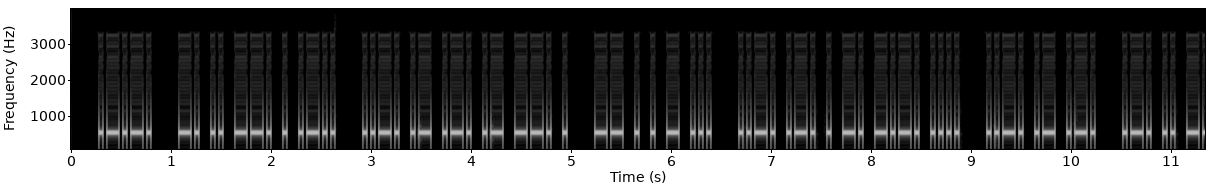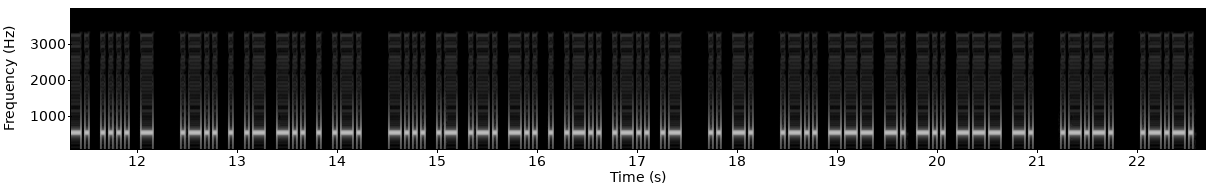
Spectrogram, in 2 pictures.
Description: Morse code, heard as a keyed tone, about 30 wpm, 550 Hz. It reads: <AR> NIGEL FARAGE MEETS FRENCH FAR RIGHT LEADER BARDELLA IN LONDON <AR> <AR>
